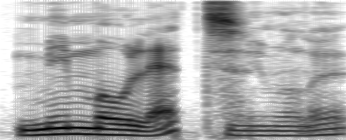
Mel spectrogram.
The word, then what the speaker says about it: Mimolette: Mimolette.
